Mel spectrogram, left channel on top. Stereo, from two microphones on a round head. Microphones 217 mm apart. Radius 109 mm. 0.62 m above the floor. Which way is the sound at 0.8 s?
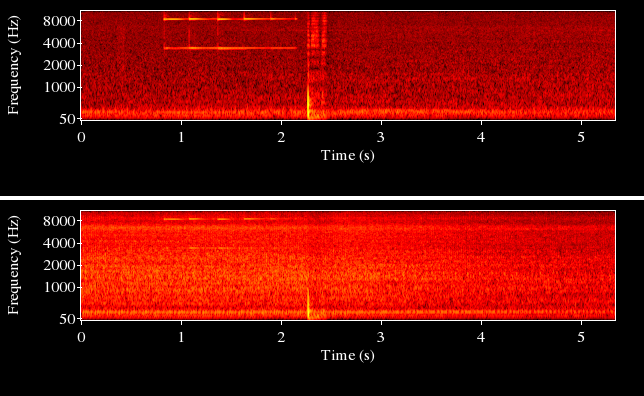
20° left (ahead or behind).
